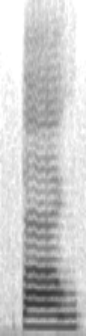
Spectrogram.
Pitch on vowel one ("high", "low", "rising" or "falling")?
high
